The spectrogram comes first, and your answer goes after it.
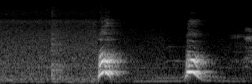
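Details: Dog that dislikes strange noises keeps barking: two loud, clipped barks under a second apart, with a faint low hum and quiet room sound between them.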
